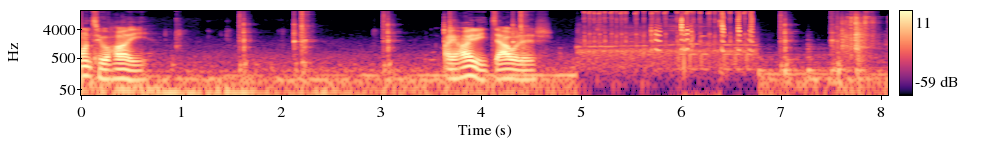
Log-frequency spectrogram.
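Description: Dials on a combination lock click as they are turned.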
